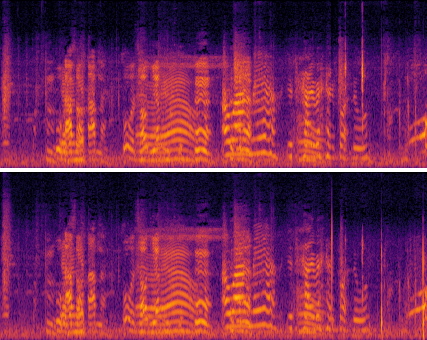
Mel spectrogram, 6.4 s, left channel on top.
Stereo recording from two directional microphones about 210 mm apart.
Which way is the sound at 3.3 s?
40° left (ahead or behind).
